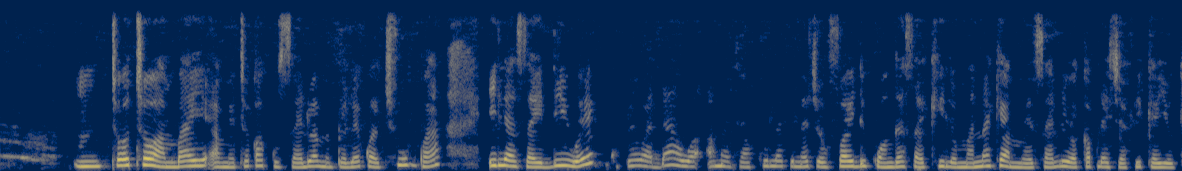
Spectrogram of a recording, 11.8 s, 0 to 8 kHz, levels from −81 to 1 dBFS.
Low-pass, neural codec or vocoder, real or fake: 7.2 kHz; none; real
